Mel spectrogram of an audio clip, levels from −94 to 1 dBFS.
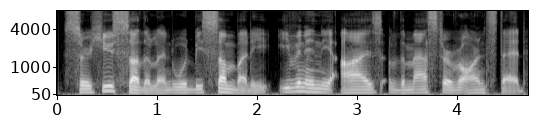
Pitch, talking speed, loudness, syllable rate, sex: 105 Hz, 190 wpm, -19 LUFS, 5.2 syllables/s, male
